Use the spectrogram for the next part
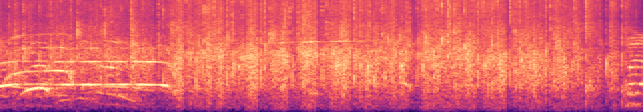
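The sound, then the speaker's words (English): Loud, sustained audience applause for Steve Dick, candidate for Guelph, at a Community Matters meeting, a dense wash of clapping with a few whistled or cheering tones standing out briefly at the start. “And Steve Dick is a fantastic candidate for Guelph, as you've just heard, and I can tell from the applause you give him that you agree with me.”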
